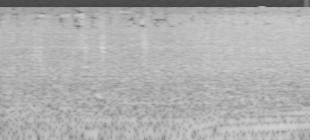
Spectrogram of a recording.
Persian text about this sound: صدرا دنده عقب میگیره.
